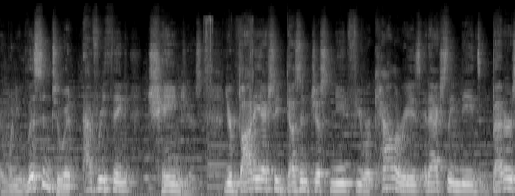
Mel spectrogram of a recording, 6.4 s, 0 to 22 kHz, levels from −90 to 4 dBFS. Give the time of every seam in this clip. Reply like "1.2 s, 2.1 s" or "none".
2.6 s

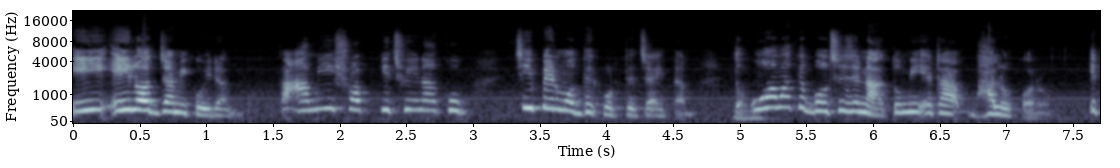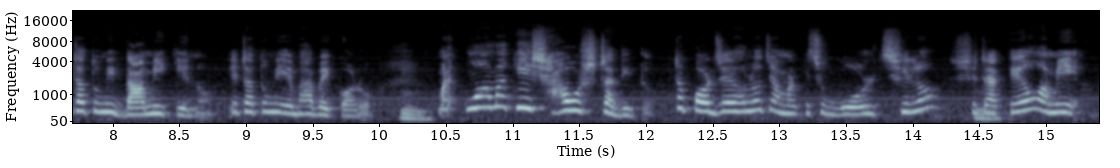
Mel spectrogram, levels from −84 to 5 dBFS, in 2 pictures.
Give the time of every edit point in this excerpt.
1.3 s, 12.1 s

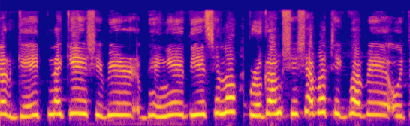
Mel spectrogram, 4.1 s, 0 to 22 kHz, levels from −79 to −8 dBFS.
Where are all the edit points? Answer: 2.4 s

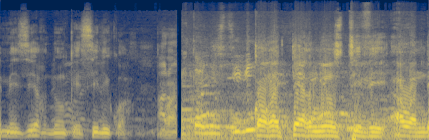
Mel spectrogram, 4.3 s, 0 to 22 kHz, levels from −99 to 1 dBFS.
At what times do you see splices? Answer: 1.8 s

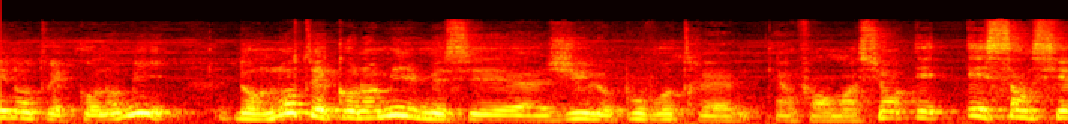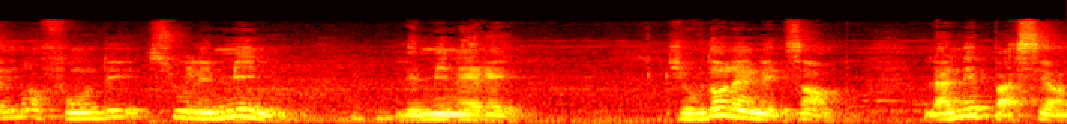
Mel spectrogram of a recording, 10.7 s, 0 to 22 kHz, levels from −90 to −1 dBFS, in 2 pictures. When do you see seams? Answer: none

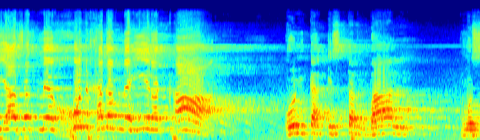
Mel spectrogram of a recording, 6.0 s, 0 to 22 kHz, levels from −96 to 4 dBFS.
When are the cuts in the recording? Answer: none

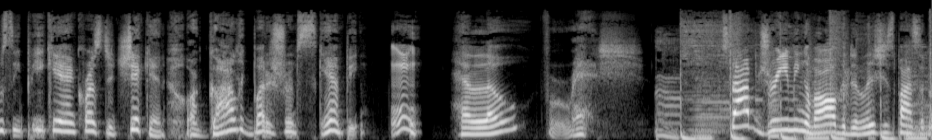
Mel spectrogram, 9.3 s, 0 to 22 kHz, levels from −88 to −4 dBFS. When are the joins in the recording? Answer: none

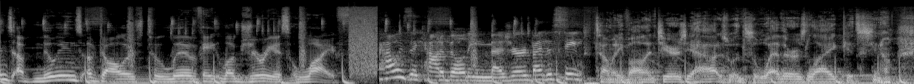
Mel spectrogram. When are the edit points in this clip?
6.8 s

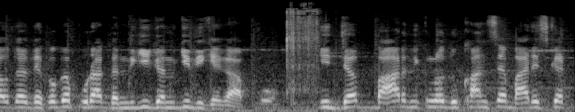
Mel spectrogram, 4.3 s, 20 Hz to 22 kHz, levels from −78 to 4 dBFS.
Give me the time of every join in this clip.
2.2 s

